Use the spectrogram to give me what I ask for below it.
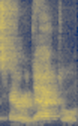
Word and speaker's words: pterodactyl: can't you hear a pterodactyl in the bathroom why can't you hear a pterodactyl in the bathroom I don't know because the P is silent oh my goodness oh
